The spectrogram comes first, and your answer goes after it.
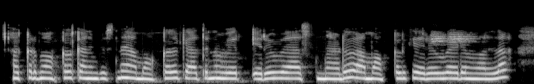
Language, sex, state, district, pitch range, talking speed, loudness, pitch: Telugu, female, Andhra Pradesh, Srikakulam, 265-285 Hz, 180 wpm, -11 LUFS, 275 Hz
